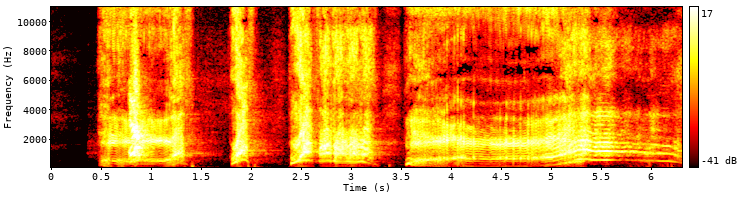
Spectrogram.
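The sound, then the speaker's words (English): A performer's voice imitates a lion: three short, loud growling roars in quick succession, then one long, drawn-out roar that wavers and trails off, all prominent. “That's not a hound dog, that's a lion.”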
